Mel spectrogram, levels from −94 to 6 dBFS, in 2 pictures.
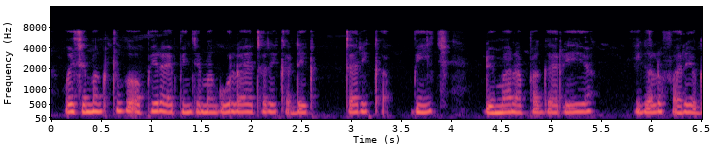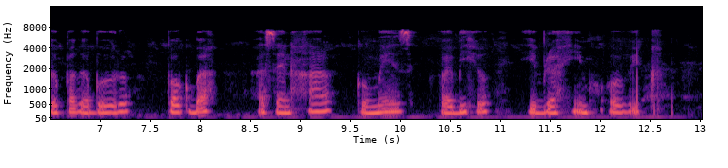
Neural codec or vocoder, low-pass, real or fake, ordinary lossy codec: none; 7.2 kHz; real; AAC, 96 kbps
